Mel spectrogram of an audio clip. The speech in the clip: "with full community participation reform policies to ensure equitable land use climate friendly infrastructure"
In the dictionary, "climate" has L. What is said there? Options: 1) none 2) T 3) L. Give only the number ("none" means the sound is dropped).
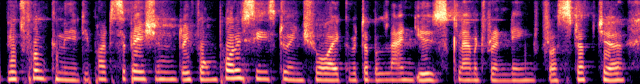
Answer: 3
